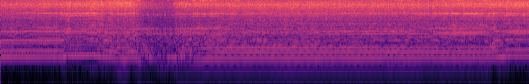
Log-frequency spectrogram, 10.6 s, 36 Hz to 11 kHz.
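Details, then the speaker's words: SIG Kadet LT-40 RC aircraft glow engine during first break-in run, mostly run at full throttle while seeking a good idle: buzzy steady high pitch dips briefly and recovers with a soft blubbery edge; mixture too rich, a friend agreed. "realized that uh what was going on um was it was too rich"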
